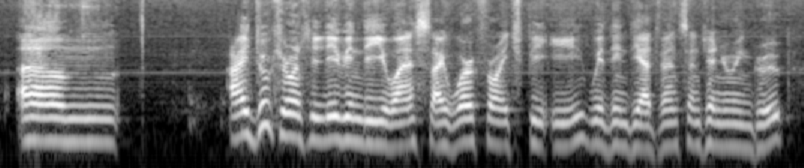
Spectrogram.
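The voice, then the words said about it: Strong French accent. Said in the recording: “I'm French. You can probably hear that through my very strong accent.”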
